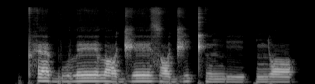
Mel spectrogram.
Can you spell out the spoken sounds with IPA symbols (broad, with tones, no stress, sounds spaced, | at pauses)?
pʰ ɛ˦˨ b u˨ l eː˦ l ɔ˨ d͡ʒ eː˦ z ɔ˨ d͡ʒ i˦ kʰ ĩ˨ ŋ i˨ | ɲ ɔ˨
